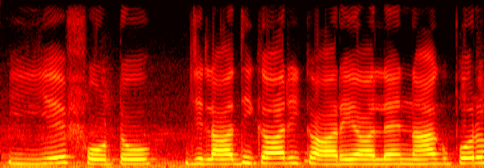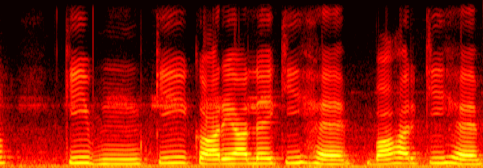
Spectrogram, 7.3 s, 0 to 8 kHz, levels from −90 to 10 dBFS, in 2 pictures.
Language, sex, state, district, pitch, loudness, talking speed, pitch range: Hindi, female, Maharashtra, Nagpur, 235 Hz, -15 LUFS, 115 wpm, 225-260 Hz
